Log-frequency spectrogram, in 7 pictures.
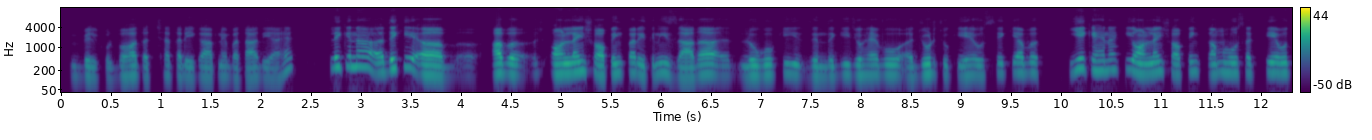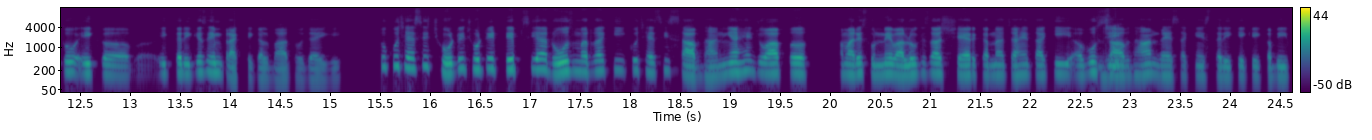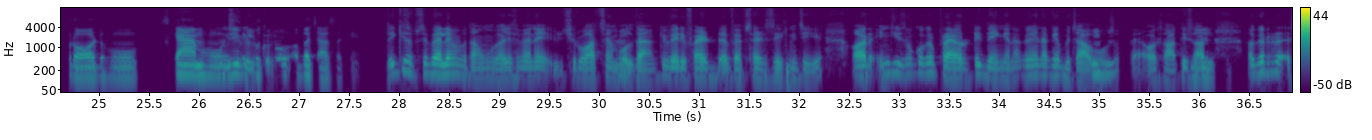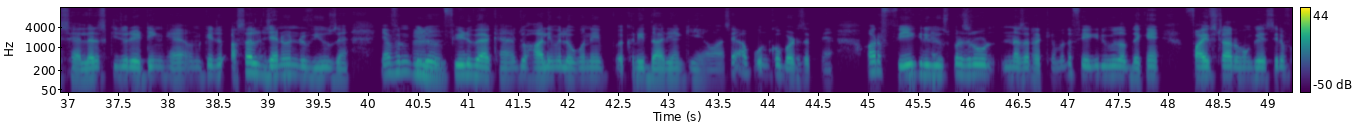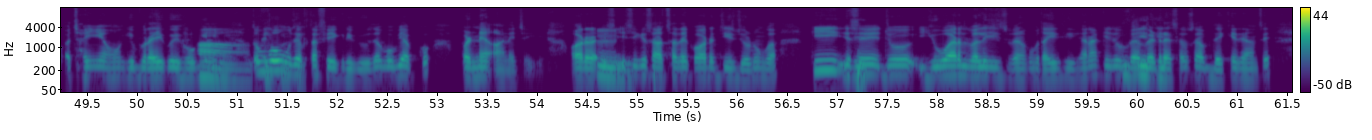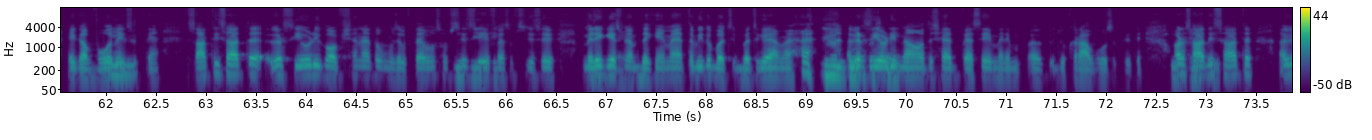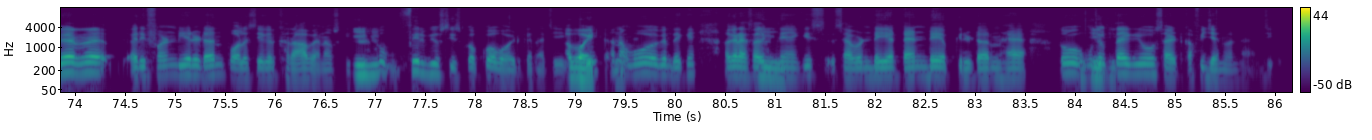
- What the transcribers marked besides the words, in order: in English: "शॉपिंग"; in English: "शॉपिंग"; in English: "इम्प्रेक्टिकल"; in English: "टिप्स"; in English: "शेयर"; in English: "फ्रॉड"; in English: "स्कैम"; in English: "वेरिफाइड वेबसाइट्स"; other background noise; in English: "प्रायोरिटी"; in English: "सेलर्स"; in English: "रेटिंग"; tapping; in English: "जेनुइन रिव्यूज़"; in English: "फीडबैक"; in English: "फेक रिव्यूज़"; in English: "फेक रिव्यूज़"; in English: "फाइव स्टार"; in English: "फेक रिव्यूज़"; in English: "वेब एड्रेस"; in English: "ऑप्शन"; in English: "सेफ"; in English: "केस"; laughing while speaking: "गया मैं"; in English: "सीओडी"; in English: "रिफंड"; in English: "रिटर्न पॉलिसी"; in English: "अवॉइड"; in English: "अवॉइड"; in English: "सेवन डे"; in English: "टेन डे"; in English: "रिटर्न"; in English: "साइट"; in English: "जेनुइन"
- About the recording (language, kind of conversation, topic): Hindi, podcast, ऑनलाइन खरीदारी करते समय धोखाधड़ी से कैसे बचा जा सकता है?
